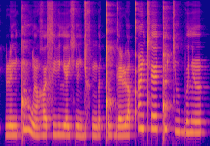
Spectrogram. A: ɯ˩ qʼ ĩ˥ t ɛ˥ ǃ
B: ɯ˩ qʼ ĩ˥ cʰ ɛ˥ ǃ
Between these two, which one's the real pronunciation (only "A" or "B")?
B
